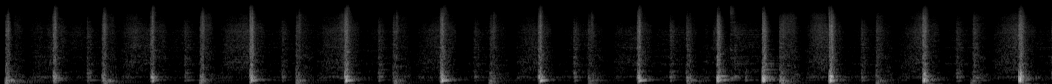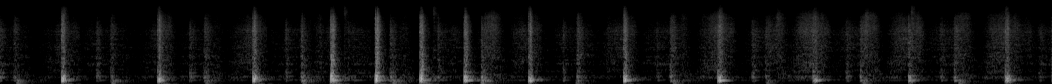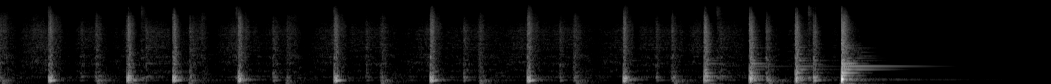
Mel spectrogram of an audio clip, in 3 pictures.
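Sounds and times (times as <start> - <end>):
brushes on snare drum recorded with a microphone: 0.1 - 29.7.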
